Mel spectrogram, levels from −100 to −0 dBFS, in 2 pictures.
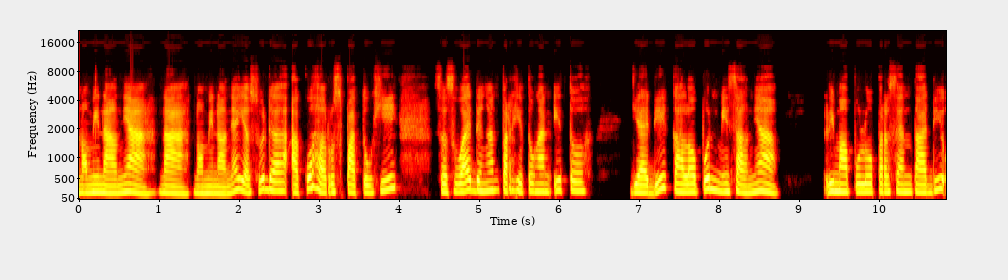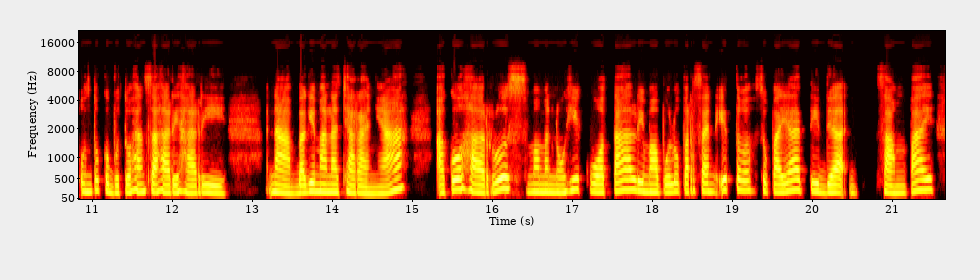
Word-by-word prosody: nominalnya. 175 Hz, -1 st, +1 dB
Nah, 160 Hz, -3 st, +2 dB
nominalnya 165 Hz, +4 st, -1 dB
ya 225 Hz, -8 st, +1 dB
sudah, 220 Hz, +1 st, 0 dB
aku 190 Hz, -, +1 dB
harus 190 Hz, +1 st, 0 dB
patuhi 190 Hz, -, -2 dB, 0.5 s
sesuai 200 Hz, +4 st, +1 dB
dengan 225 Hz, +1 st, 0 dB
perhitungan 200 Hz, -4 st, -1 dB
itu. 225 Hz, -1 st, -2 dB, 0.6 s
Jadi 185 Hz, -, +1 dB
kalaupun 205 Hz, +2 st, +2 dB
misalnya, 195 Hz, -1 st, 0 dB, 0.6 s
50% 195 Hz, -1 st, +1 dB
tadi 185 Hz, +7 st, 0 dB
untuk 205 Hz, +2 st, -2 dB
kebutuhan 185 Hz, +2 st, -1 dB
sehari-hari. 180 Hz, -4 st, 0 dB, 0.6 s
Nah, 175 Hz, -4 st, +2 dB
bagaimana 185 Hz, +2 st, +2 dB
caranya 170 Hz, -, 0 dB, 0.4 s
aku 235 Hz, +7 st, +3 dB
harus 210 Hz, +9 st, +2 dB
memenuhi 190 Hz, +5 st, -1 dB
kuota 200 Hz, +5 st, +1 dB
50% 200 Hz, 0 st, 0 dB
itu, 240 Hz, 0 st, -1 dB
supaya 200 Hz, +3 st, +1 dB
tidak 185 Hz, -4 st, +2 dB
d 165 Hz, -, -10 dB, 0.3 s
sampai 190 Hz, +8 st, 0 dB
190 Hz, 90 wpm, -22 LUFS, 175-215 Hz, 0.6 s, aku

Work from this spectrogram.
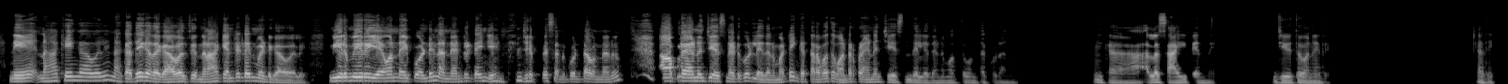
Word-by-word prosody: నే 140 Hz, -, +7 dB, 0.2 s
నాకేం 170 Hz, +5 st, 0 dB
కావాలి 175 Hz, +2 st, -2 dB
నాకు 140 Hz, -2 st, 0 dB
అదే 180 Hz, -, +5 dB
కదా! -, -, +5 dB
కావాల్సింది 130 Hz, +1 st, +2 dB
నాకు 150 Hz, +4 st, +2 dB
ఎంటర్టైన్మెంట్ 165 Hz, -4 st, 0 dB
కావాలి. 90 Hz, -2 st, -4 dB, 0.3 s
మీరు 170 Hz, +1 st, +6 dB
మీరు 170 Hz, -1 st, +8 dB
ఏమైనా 155 Hz, 0 st, +2 dB
అయిపోండి 150 Hz, +3 st, -1 dB
నన్ను 130 Hz, -2 st, +1 dB
ఎంటర్టైన్ 160 Hz, +2 st, -2 dB
చేయండి 140 Hz, -2 st, -5 dB
అని 180 Hz, -, -5 dB
చెప్పేసి 150 Hz, -1 st, -5 dB
అనుకుంటా 130 Hz, -1 st, -4 dB
ఉన్నాను. 115 Hz, +7 st, -6 dB, 0.5 s
ఆ -, -, +9 dB
ప్రయాణం 160 Hz, -1 st, +4 dB
చేసినట్టు 140 Hz, +1 st, 0 dB
కూడా 165 Hz, -, -3 dB
లేదన్నమాట. 110 Hz, +1 st, -4 dB
ఇంక -, -, -5 dB
తర్వాత -, -, -2 dB
వంట -, -, -2 dB
ప్రయాణం 120 Hz, +1 st, -4 dB
చేసిందే 100 Hz, -1 st, -7 dB
లేదండి 85 Hz, 0 st, -16 dB
మొత్తం 85 Hz, +2 st, -19 dB
అంతా 85 Hz, 0 st, -19 dB
కూడాను. 80 Hz, 0 st, -23 dB, 0.9 s
ఇంకా 90 Hz, -1 st, -10 dB, 0.3 s
అలా -, -, -1 dB
సాగిపోయింది 85 Hz, -2 st, -5 dB, 0.7 s
జీవితం 90 Hz, 0 st, -6 dB
అనేది. 80 Hz, 0 st, -14 dB, 1.5 s
అది. -, -, -15 dB
135 Hz, 165 wpm, -23 LUFS, 95-160 Hz, 1.5 s, ఆ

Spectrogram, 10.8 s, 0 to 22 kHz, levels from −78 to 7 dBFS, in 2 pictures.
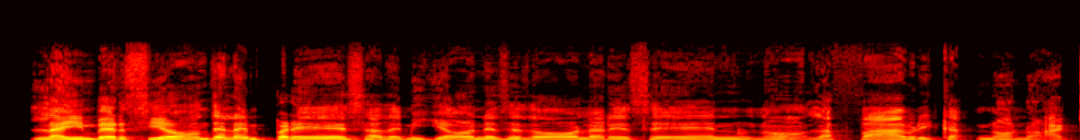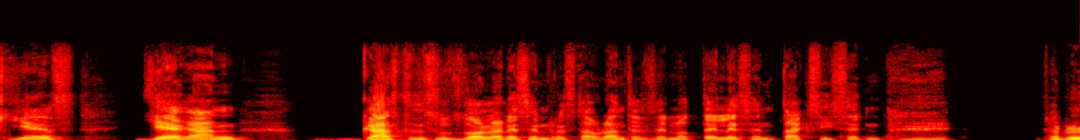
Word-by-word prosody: La 150 Hz, +1 st, +5 dB
inversión 155 Hz, -, +4 dB
de 255 Hz, -, +5 dB
la 240 Hz, -, +3 dB
empresa, 205 Hz, 0 st, +2 dB
de 190 Hz, -1 st, -2 dB
millones 190 Hz, +7 st, -2 dB
de 205 Hz, -, -1 dB
dólares 185 Hz, -1 st, -2 dB
en, 185 Hz, 0 st, -4 dB
¿no? 215 Hz, +8 st, -7 dB
La -, -, -5 dB
fábrica. 195 Hz, -3 st, -1 dB
No, 125 Hz, -3 st, -7 dB
no, 115 Hz, 0 st, -10 dB
aquí 160 Hz, +12 st, -4 dB
es 205 Hz, +1 st, -1 dB, 0.3 s
llegan, 190 Hz, -, +4 dB, 0.6 s
gastan 155 Hz, +2 st, +4 dB
sus 140 Hz, -3 st, -5 dB
dólares 160 Hz, +4 st, +2 dB
en 165 Hz, -6 st, -3 dB
restaurantes, 130 Hz, +1 st, -4 dB
en 125 Hz, -3 st, -5 dB
hoteles, 130 Hz, +4 st, -1 dB
en 120 Hz, -5 st, -7 dB
taxis, 130 Hz, -1 st, -4 dB
en 115 Hz, -3 st, -7 dB, 0.8 s
pero, 155 Hz, 0 st, +2 dB
175 Hz, 160 wpm, -23 LUFS, 140-195 Hz, 0.8 s, La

